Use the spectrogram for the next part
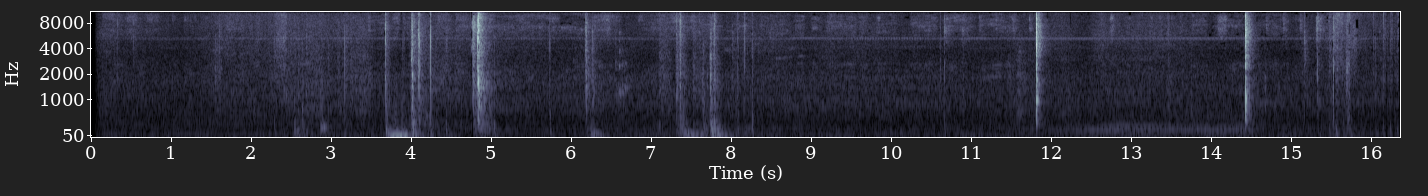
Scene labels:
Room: hallway; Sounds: door, light switch

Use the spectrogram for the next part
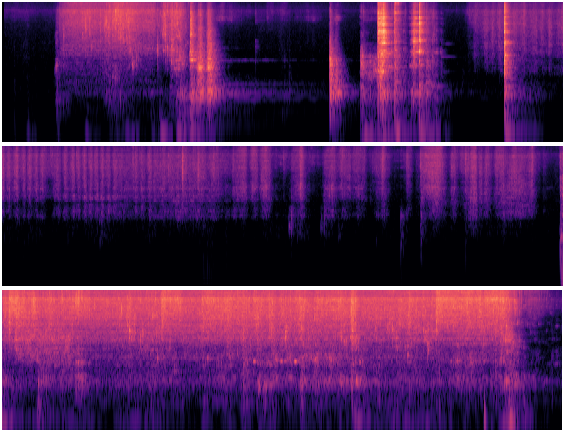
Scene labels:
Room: kitchen; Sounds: running water, cutlery and dishes

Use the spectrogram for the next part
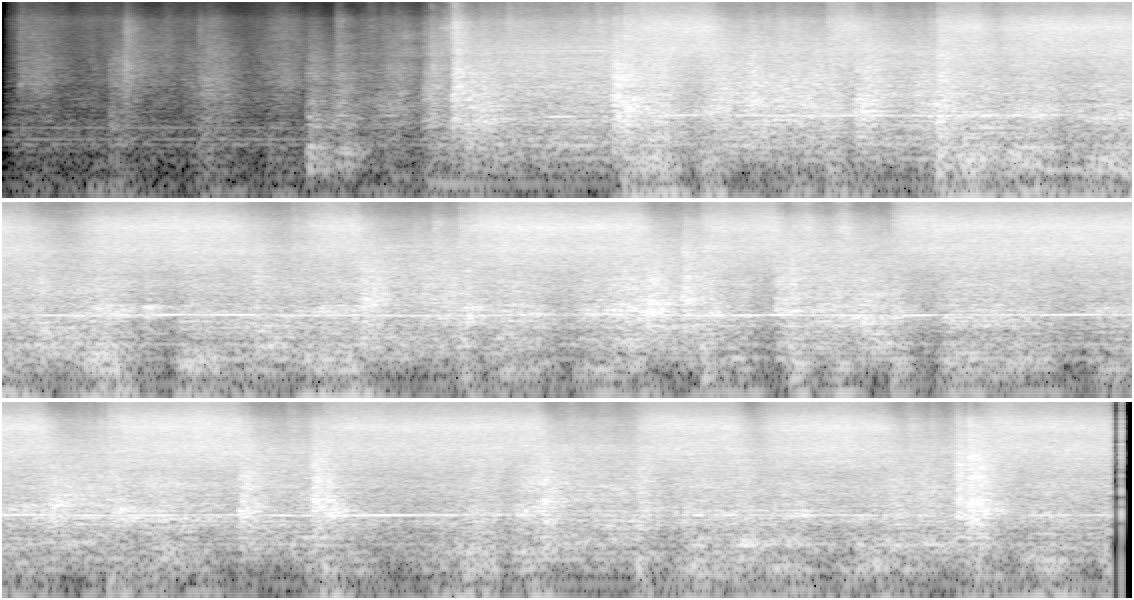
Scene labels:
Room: bedroom; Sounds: footsteps, vacuum cleaner

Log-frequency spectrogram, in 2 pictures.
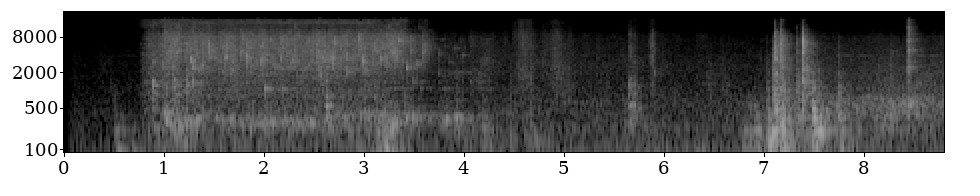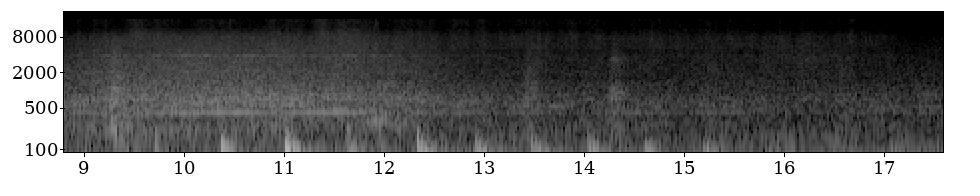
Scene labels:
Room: bathroom, hallway; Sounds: running water, door, vacuum cleaner, light switch, footsteps

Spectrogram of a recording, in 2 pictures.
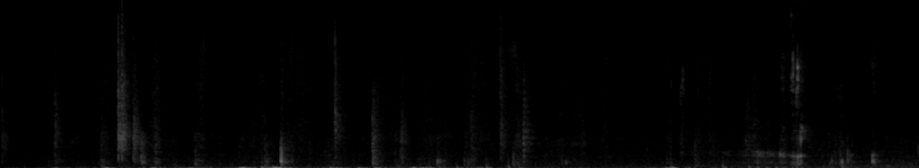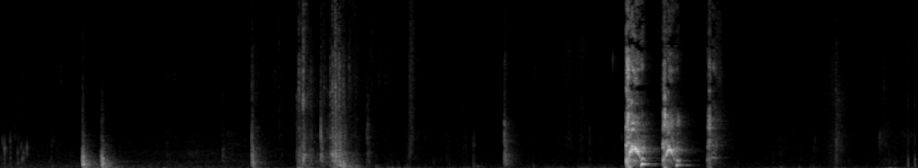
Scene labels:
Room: kitchen; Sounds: footsteps, cutlery and dishes, window

